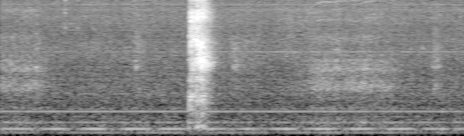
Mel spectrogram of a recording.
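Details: A single sharp sneeze from a cat while eating wet food; it sneezes and coughs when eating, later found to have a nickel-sized hole in the back-of-throat soft tissue through to the sinus cavity, surgically closed.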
